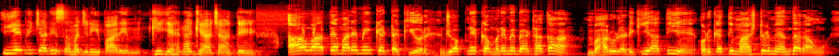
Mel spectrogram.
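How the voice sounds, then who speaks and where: A young man casually retells a manga story, chatty and slangy, calling his listeners "yaar" and voicing every character himself. His voice is high-pitched with lively intonation, a little fast, and dark in tone.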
